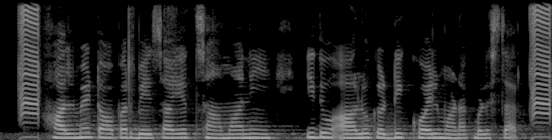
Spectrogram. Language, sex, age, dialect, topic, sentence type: Kannada, female, 18-24, Northeastern, agriculture, statement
